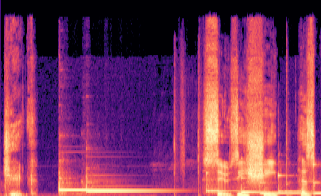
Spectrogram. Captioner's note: doorbell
